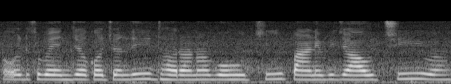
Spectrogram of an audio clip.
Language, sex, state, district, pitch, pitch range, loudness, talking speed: Odia, female, Odisha, Khordha, 225 Hz, 220-235 Hz, -15 LUFS, 135 wpm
